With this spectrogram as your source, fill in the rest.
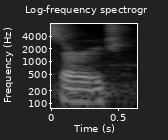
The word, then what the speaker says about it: Sergio: strange sounds at night the chief Sergio pronounced Serge says that a month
